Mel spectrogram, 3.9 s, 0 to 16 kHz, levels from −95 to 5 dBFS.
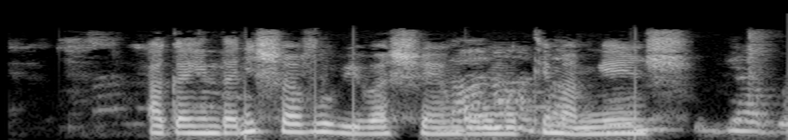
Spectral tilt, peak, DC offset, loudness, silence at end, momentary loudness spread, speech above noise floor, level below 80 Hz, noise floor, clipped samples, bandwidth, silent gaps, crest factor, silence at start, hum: -5.5 dB/octave; -2 dBFS; under 0.1%; -16 LUFS; 0 s; 9 LU; 26 dB; -52 dBFS; -42 dBFS; under 0.1%; 7.4 kHz; none; 14 dB; 0.35 s; none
